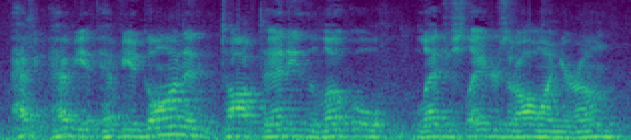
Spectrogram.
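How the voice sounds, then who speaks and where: A man runs a public township meeting in a plain, businesslike way. The sound is like a courtroom tape: he is heard from across an echoey meeting room. A steady noise runs underneath. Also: medium pitch, brisk, distant mic. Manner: plain, procedural, conversational. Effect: public meeting recording, like a courtroom tape. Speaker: township supervisor chairing the meeting. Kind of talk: presiding over a public meeting.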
